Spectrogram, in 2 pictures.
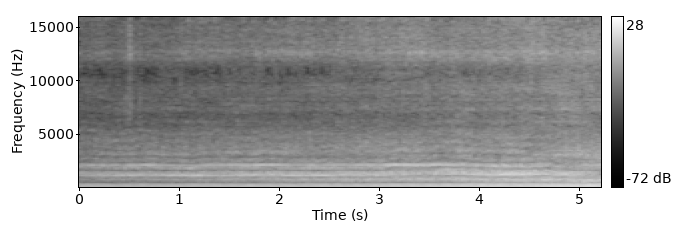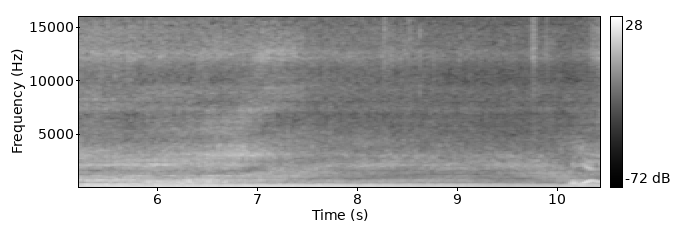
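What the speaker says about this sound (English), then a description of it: "it's gonna be loud going by the generator" A generator runs loudly beside a river water pump, a steady droning engine hum that holds constant and swells slightly as it is approached.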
